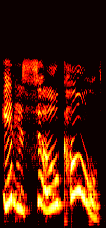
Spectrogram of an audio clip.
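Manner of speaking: high, loud, slow It is so cold; excited exclamation. Shown as a demonstration. Teacher showing the class an exclamatory sentence, high and loud. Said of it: "Listen to how I say it today".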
